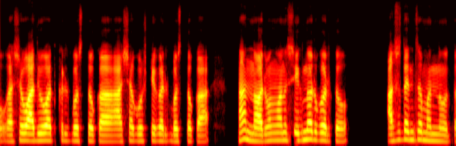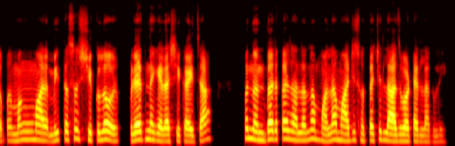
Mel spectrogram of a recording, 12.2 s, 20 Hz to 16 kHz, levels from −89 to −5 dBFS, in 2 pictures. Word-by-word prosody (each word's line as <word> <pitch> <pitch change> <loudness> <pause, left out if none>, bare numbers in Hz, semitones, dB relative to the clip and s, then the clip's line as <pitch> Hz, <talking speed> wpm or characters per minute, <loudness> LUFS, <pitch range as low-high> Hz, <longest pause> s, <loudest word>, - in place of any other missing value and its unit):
असे 160 +3 -5
वाद-विवाद 175 0 +5
करत 175 -2 -9
बसतो 170 0 -1
का? 155 -1 +3
अशा 155 +2 -2
गोष्टी 165 +1 -5
करत 165 -1 -2
बसतो 160 0 -5
का? 150 - +1 0.4
हां, 215 - +3
नॉर्मल 170 +2 +3
माणूस 185 0 -2
इग्नोर 195 +2 +1
करतो. 165 -4 0 0.6
असं 185 +5 +1
त्यांचं 200 -1 -1
म्हणणं 170 -3 -3
होतं. 155 0 -6
पण 170 - -7
मग 190 0 0
मी 175 +4 -3
तसंच 200 +2 -3
शिकलो, 190 +1 +2 0.2
प्रयत्न 200 +3 +4
केला 160 -2 +4
शिकायचा. 160 +4 0 0.5
पण 240 0 -2
नंतर 205 0 +3
काय 220 0 +3
झालं 185 -3 -1
ना, 225 +1 -1
मला 185 0 -1
माझी 185 -1 0
स्वतःची 180 +1 -4
लाज 165 -2 +5
वाटायला 160 -1 0
लागली. 150 0 -10
175 Hz, 190 wpm, -25 LUFS, 165-195 Hz, 0.6 s, वाद-विवाद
